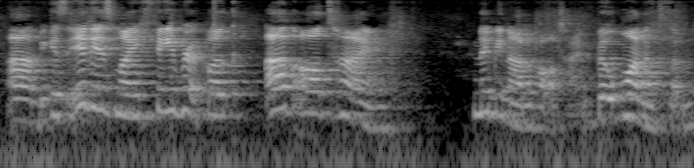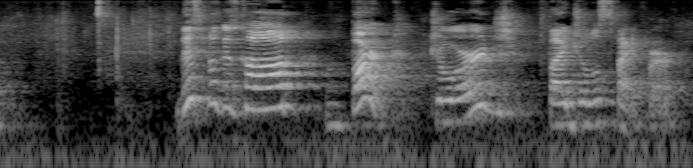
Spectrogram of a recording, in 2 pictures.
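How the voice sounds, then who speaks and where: Female kids' storytime host, encouraging, slow and bright; roomy sound. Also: sits high, recorded from a distance. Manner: warm, animated, encouraging to children. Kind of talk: preschool storytime.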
